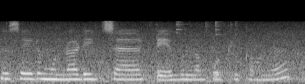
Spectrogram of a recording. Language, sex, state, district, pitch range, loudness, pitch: Tamil, female, Tamil Nadu, Nilgiris, 225-255 Hz, -13 LUFS, 235 Hz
